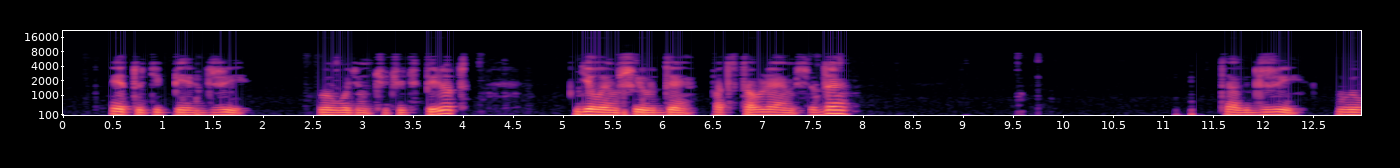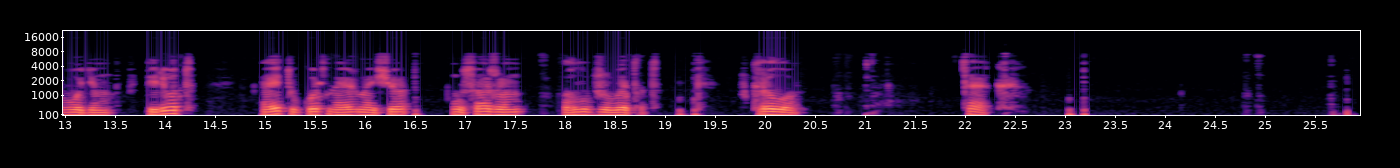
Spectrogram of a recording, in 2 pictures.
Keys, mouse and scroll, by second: 1.1 g, 2.7 middle click, 5.6 shift+d, 7.7 middle click, 11.0 g, 15.4 click, 16.2 g, 18.5 click, 19.1 g, 21.0 middle click, 23.0 g, 25.6 r.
